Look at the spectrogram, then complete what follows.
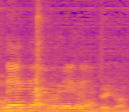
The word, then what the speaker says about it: Dagon: Not dragon ya, bukan dragon. This is Dagon.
